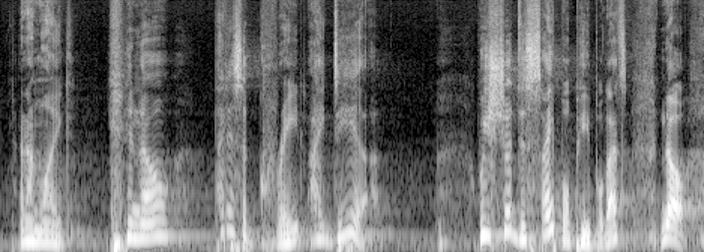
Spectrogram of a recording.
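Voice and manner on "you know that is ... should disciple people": tongue-in-cheek, insincere, sarcastic tone. Retelling a reply to people asking about discipleship: retelling a sarcastic reply. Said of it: "I'm being sarcastic".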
